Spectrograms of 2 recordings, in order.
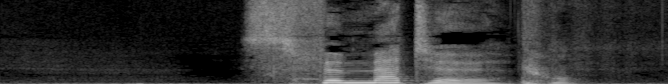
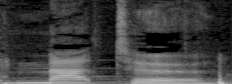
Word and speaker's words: sfumato: Sfumato. Are you trying to say these in an annoying way? No, that's how it's pronounced. I've had to Google it. Lisa. Sfumato.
